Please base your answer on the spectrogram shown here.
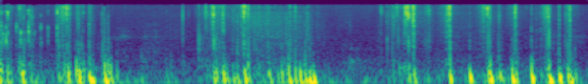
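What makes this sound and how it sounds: A small solid polyurethane foam waffle squishy with a face is squeezed and tapped with long nails close to the microphone. Rapid, dry, deep thumps and crackly taps come in bursts, with softer squishing in the quieter stretches between them. Each tap dies away almost instantly.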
